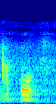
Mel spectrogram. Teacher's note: Antara ciri yang paling ketara ialah perubahan vokal A di hujung perkataan kepada vokal O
